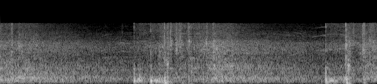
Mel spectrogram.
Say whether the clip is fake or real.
fake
